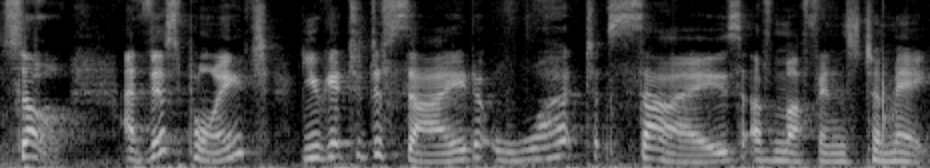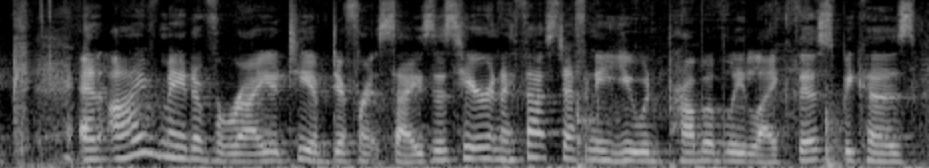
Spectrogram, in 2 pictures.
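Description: On a home kitchen TV set, a Midwestern American woman in her thirties, appearing as a dietitian guest, walks through a recipe for a morning TV cooking segment. Chatty and full of fillers, she speaks a little slowly in a medium-pitched, animated, fairly bright voice, with slight background noise.

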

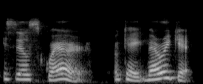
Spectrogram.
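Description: A young woman with a Vietnamese accent teaches English online. She speaks slowly and patiently in a fairly high voice, with her words mixed between English and Vietnamese. The sound is close and dry. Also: lively intonation, slightly rough, no room sound. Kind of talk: online repeat-after-me language drill.

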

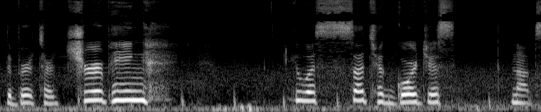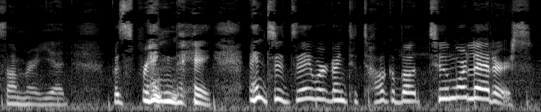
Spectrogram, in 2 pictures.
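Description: A woman's voice: on the high side, animated, takes it slowly, a little mellow, husky. A woman teaching a casual language lesson outdoors in a cheerful, chatty way. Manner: cheerful and chatty, laughs while explaining. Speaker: Spanish teacher.

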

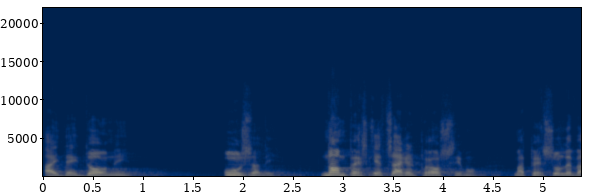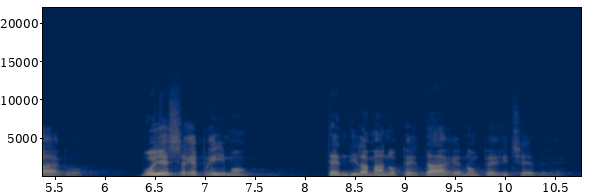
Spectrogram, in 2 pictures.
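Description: An older man with an Italian accent preaches from the pulpit in a fairly high voice. His delivery is measured and emphatic, and he poses rhetorical questions to the congregation. His voice carries a long reverb through the large church. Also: animated. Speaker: pastor. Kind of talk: sermon. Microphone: pulpit mic, filmed by a camera across the church.

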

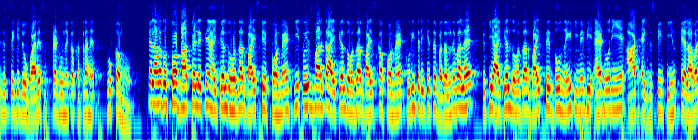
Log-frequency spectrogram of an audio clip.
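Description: A young man presenting cricket news to camera in a brisk, steady scripted delivery, recorded on a lapel mic in a small indoor room. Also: on the high side. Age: young adult.

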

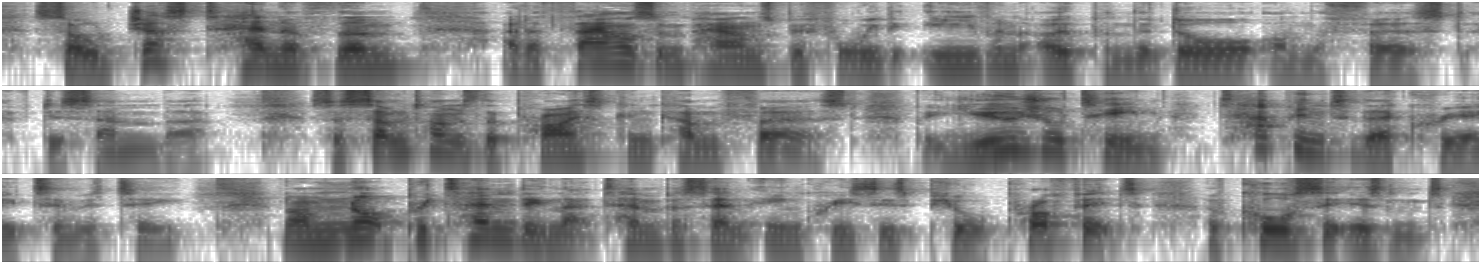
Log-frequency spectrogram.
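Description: A man in his forties, a salon business coach, talking to camera and walking through pricing figures step by step in an upbeat, explanatory way. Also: fairly high pitch. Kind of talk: direct-to-camera business tutorial. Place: indoor room with decorated wall.

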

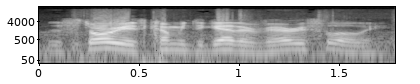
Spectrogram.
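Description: A man's voice: on the high side, rapid-fire, a bit bright, soft background music. A young man giving casual let's play commentary, rambling and apologetic, yelping when scared.

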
